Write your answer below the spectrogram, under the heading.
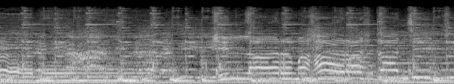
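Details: Jingling bells and a rhythmic, droning instrumental track with repeated tones play throughout; no animal voice is heard.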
